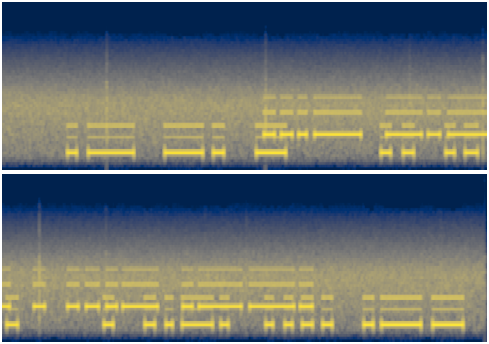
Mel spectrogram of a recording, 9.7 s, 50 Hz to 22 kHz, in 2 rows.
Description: Morse code, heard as two keyed tones, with static crashes. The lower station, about 12 wpm, 390 Hz: ANT IS EFHW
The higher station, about 13 wpm, 870 Hz: VKEVP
